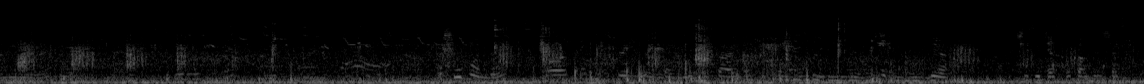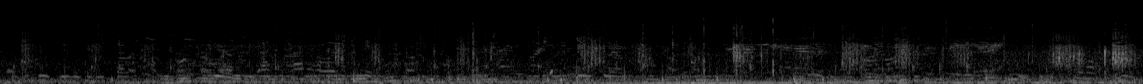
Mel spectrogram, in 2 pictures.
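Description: A horse's hooves thud on sand as it canters.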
